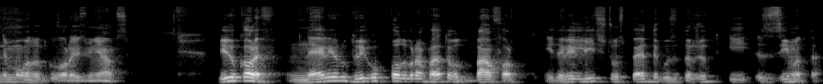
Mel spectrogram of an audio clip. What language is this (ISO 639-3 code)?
bul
